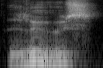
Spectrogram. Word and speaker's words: lose: sound in the middle however lose which means to misplace something you don't know where it is has a z sound loose you try and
